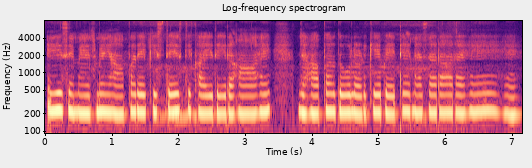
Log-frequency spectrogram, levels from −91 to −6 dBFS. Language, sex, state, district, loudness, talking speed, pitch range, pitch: Hindi, female, Rajasthan, Jaipur, -14 LUFS, 165 wpm, 205-220 Hz, 210 Hz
